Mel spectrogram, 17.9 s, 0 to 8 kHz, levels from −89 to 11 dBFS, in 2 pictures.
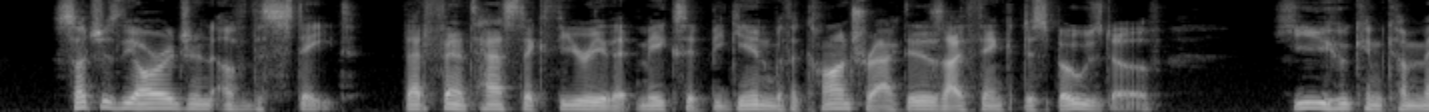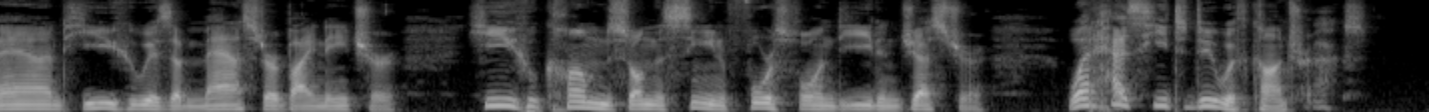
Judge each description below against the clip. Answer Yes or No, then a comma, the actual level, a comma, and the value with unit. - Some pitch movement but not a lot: Yes, average, 4.4 semitones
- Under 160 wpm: No, average, 180 wpm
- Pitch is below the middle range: Yes, low, 110 Hz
